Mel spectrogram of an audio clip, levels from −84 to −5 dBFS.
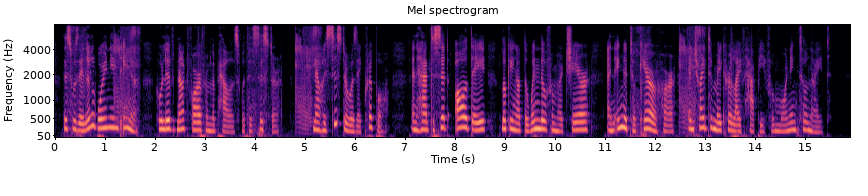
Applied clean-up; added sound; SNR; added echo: none; Fart + Whoosh, swoosh, swish; 18 dB; none.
